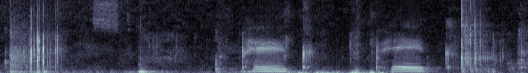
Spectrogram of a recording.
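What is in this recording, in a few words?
"pick", spoken word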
